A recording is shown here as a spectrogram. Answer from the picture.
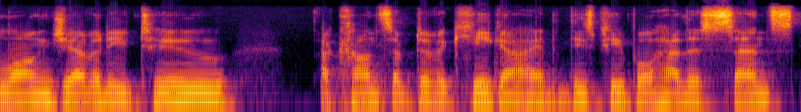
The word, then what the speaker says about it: ikigai: And what I want to bring up now is what you term, tell me if I'm saying this incorrectly, the ikigai. How do I say that? – Ikigai? It's that Japanese word, ikigai.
